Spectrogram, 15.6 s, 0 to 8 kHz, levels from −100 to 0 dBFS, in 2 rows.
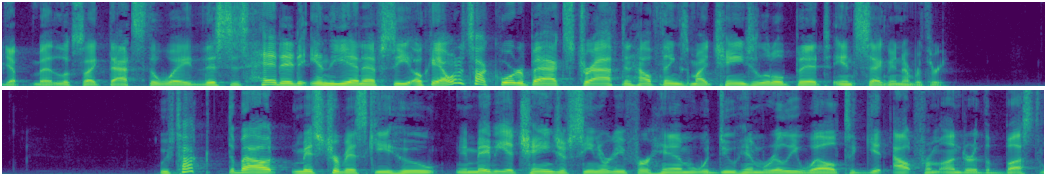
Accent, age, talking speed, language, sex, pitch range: American, 30-49, 220 wpm, English, male, 95-125 Hz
